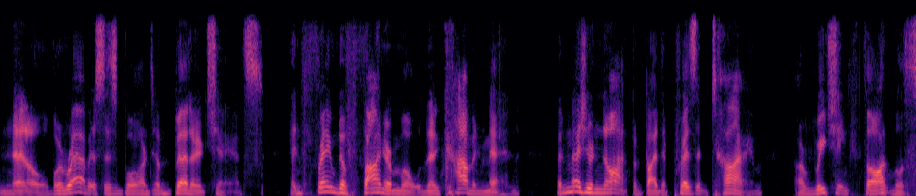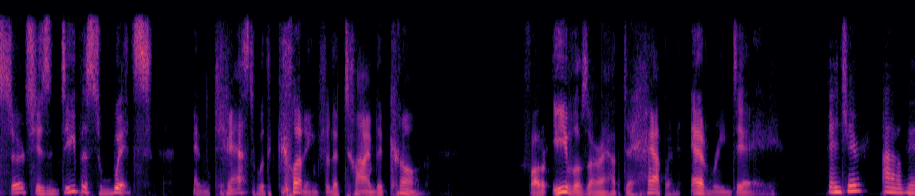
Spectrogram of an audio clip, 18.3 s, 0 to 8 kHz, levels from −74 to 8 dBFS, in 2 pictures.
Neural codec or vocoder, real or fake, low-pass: codec, 24 kHz, 1.5 kbps, HILCodec; fake; 7.2 kHz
